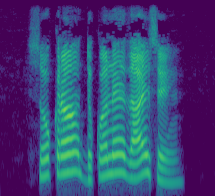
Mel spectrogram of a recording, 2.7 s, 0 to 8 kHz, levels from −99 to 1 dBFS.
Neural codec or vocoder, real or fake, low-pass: none; real; 7.2 kHz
